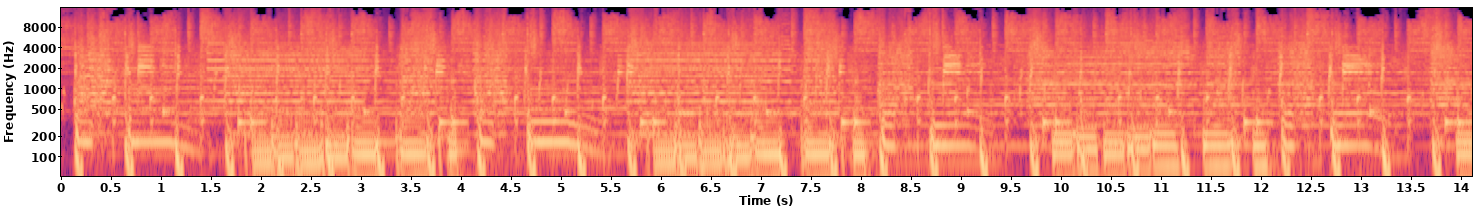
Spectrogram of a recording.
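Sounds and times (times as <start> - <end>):
music ringtone: 0.2 - 14.0.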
